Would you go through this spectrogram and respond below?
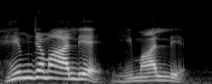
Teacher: हिम के अ तथा आल्य के आ के पास पास होने के कारण उनका उच्चारण मिलकर आ हो गया है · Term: संधि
